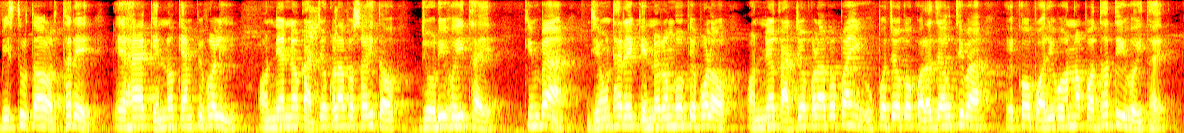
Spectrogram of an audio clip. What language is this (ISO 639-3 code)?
ori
